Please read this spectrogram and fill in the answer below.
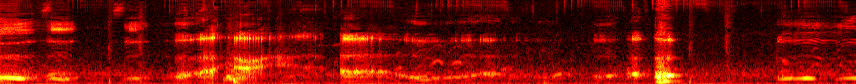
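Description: A cartoon character's wordless voice: a run of gibberish vocal sounds with gliding pitch, and a sharp louder sound about five seconds in.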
